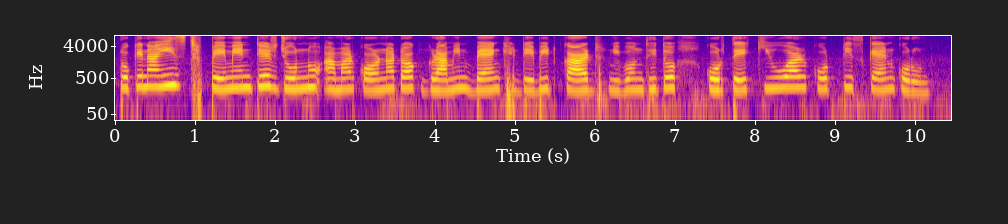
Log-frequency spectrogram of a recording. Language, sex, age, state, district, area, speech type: Bengali, female, 18-30, West Bengal, Kolkata, urban, read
